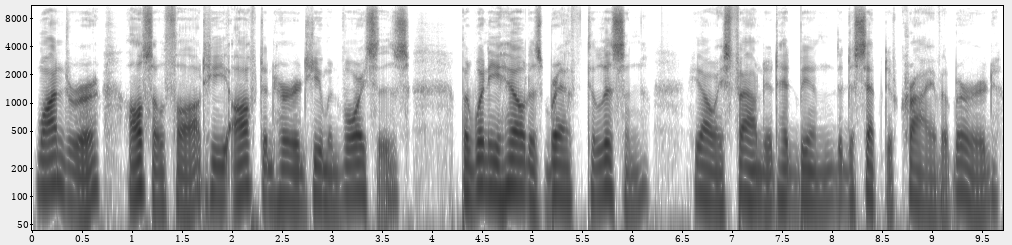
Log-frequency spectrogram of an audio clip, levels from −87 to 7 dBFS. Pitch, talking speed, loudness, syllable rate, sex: 100 Hz, 180 wpm, -21 LUFS, 4.8 syllables/s, male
